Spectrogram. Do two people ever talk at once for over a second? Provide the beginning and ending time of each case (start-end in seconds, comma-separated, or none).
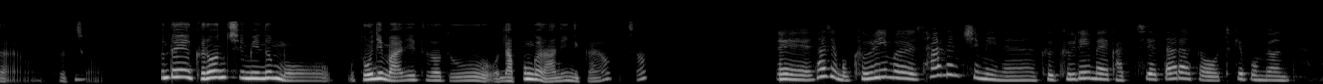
none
